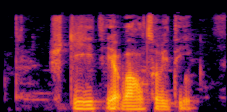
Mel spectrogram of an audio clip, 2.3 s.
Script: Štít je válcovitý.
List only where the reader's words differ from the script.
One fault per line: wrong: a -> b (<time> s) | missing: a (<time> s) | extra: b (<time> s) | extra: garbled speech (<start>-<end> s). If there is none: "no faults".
no faults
